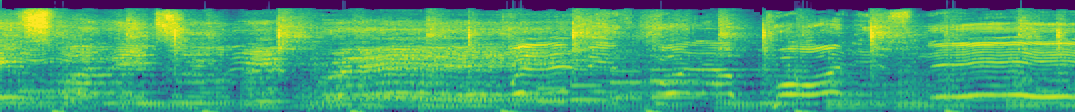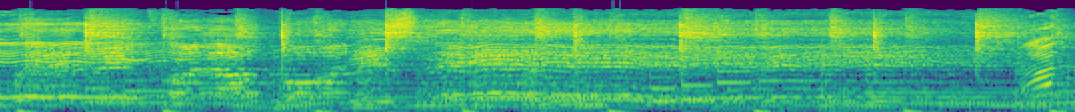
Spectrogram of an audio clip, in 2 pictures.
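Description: Live gospel music: a woman sings lead, holding notes with vibrato, backed by women singers, electric bass and a drum kit keeping a steady beat.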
